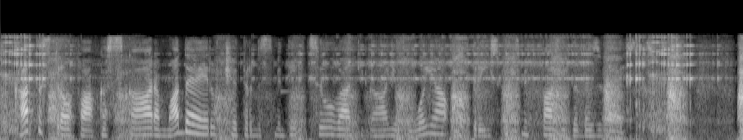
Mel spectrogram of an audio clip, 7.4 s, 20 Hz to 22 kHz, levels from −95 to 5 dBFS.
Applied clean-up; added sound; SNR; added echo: none; Breathing + Coin (dropping); 0 dB; none.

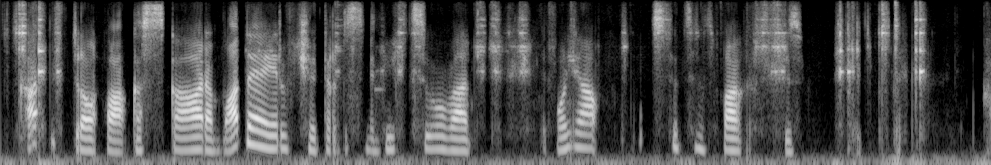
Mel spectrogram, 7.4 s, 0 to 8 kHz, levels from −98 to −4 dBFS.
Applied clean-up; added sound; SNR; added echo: neural diffusion model UNIVERSE++.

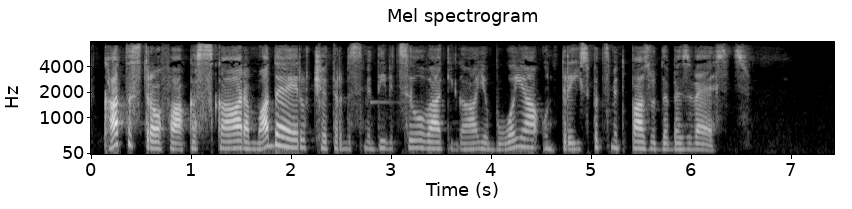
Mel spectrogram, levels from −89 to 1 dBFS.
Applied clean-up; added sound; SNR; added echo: none; none; none; none.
